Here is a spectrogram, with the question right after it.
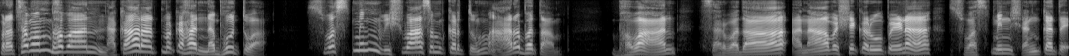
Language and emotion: Sanskrit, disgusted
